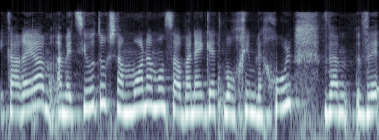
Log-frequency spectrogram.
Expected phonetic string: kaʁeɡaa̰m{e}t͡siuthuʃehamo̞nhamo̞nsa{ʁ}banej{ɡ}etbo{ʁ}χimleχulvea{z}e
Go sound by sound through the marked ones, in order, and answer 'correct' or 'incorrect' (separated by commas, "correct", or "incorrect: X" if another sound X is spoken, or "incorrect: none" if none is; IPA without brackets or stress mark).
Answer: correct, correct, correct, correct, incorrect: v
